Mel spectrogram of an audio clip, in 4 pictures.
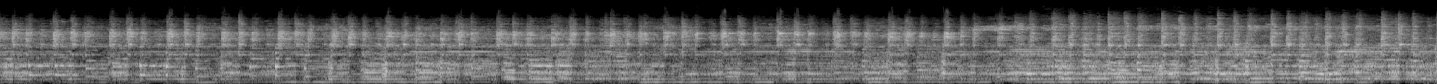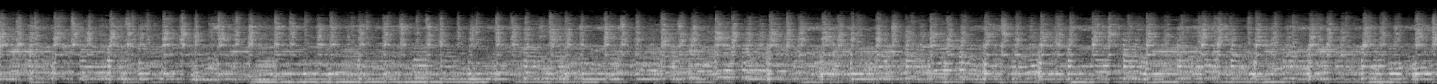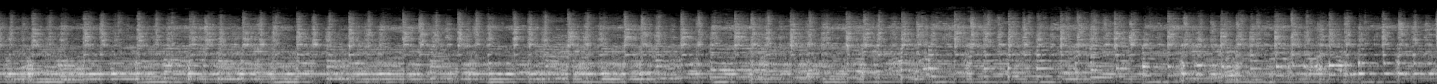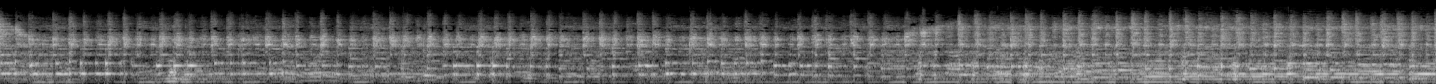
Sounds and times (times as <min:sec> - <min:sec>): Maraca: 0:00.0 - 0:57.4.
